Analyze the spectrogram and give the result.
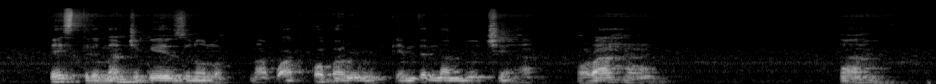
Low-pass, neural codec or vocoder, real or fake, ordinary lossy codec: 14.4 kHz; vocoder, 48 kHz, 128 mel bands, Vocos; fake; none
